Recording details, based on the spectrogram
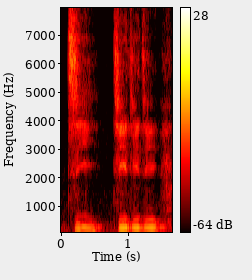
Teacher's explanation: what's making some contact initially with your hard palate is the blade of your tongue not the tip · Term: alveolo-palatal consonant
